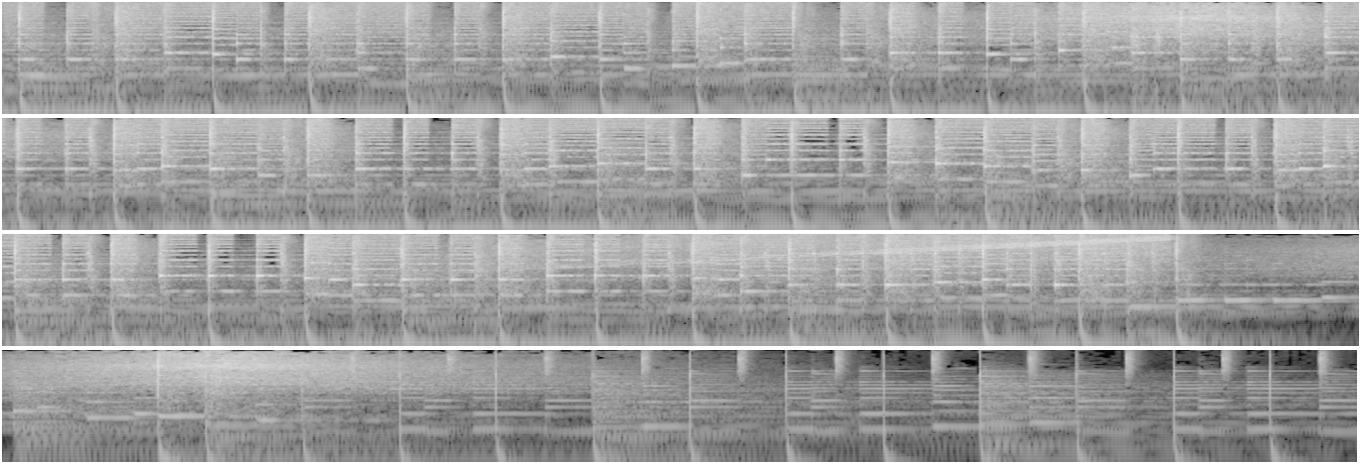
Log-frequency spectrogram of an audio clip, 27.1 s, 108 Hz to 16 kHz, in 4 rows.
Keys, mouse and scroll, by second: 7.1 ctrl+click, 7.8 click, 9.1 Tab, 9.6 click, 11.1 click, 11.2 click, 12.1 click, 12.9 click, 13.9 click, 15.0 click, 16.0 alt+click, 16.8 click, 18.8 shift+click, 19.6 shift+click, 19.9 click, 20.8 shift+click, 22.2-23.6 shift+drag, 24.8 ctrl+click, 25.8 ctrl+click, 26.4 click.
